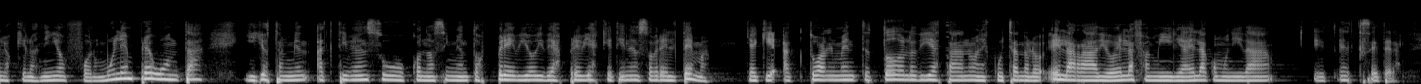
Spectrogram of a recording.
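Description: With fairly even intonation, a woman's voice holds a medium pitch. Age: 30s. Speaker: rural schoolteacher. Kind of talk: educational monologue. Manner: hesitant, with fillers.

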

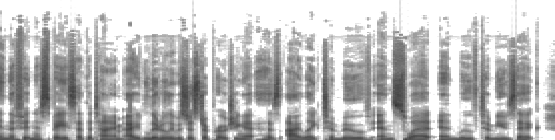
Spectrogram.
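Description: In a very clean recording with a silent background, a woman speaks fairly quickly at a fairly low pitch. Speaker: fitness trainer. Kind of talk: casual interview chat.

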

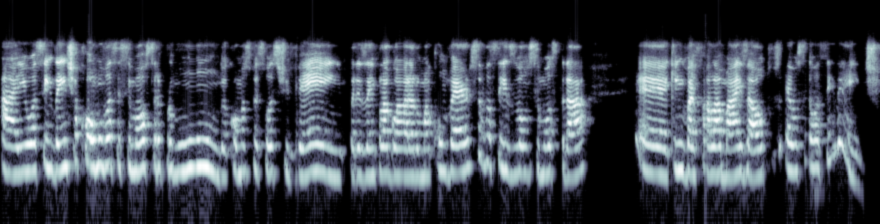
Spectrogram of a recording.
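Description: A woman speaks in a raised, projected voice at a high pitch, her pace moderate and her intonation fairly even. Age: 30s. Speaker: journalist. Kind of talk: casual chat.

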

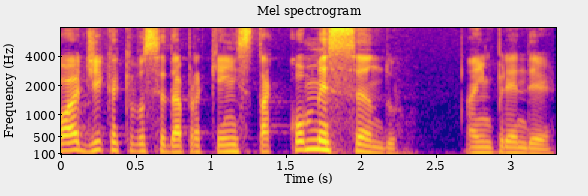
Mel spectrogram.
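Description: On a very clean recording with a silent background and a dry, close sound with no echo, a man talks very fast at a fairly high pitch with ordinary pitch variation. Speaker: podcast co-host. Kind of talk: casual chat. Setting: studio.

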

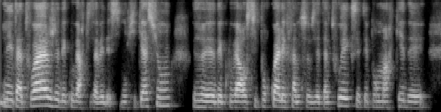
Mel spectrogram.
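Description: In a normal speaking voice, the words come at a moderate pace with ordinary pitch variation. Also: woman. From Algeria, Algiers. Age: 30s. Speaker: entrepreneur, brand founder. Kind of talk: interview.

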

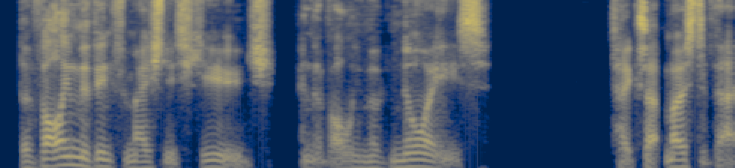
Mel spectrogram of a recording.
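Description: A man with an Australian accent talks at a fairly quick pace in a calm tone, his fairly low voice showing vocal fry on a dry, close recording with no echo. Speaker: cybersecurity executive, former journalist. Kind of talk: interview.

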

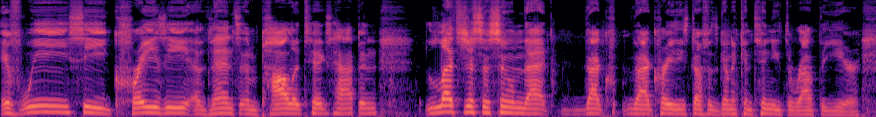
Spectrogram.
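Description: On a very clean recording with a silent background, a man speaks with a New Jersey accent. His pitch varies in an ordinary way. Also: medium pitch for a man, moderate pace. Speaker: podcaster. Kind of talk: casual solo podcast monologue. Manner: casual, conversational.

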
